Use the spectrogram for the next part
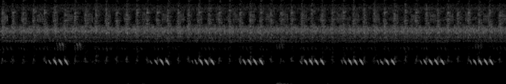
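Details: Night cricket chirps in short pulsed trills, about two per second, somewhat quieter, set against a loud steady high-pitched insect drone and faint low background rumble.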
